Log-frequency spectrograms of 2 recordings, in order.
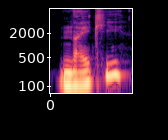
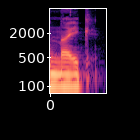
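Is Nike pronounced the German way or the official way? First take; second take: official; German. First: The brand name is said the official way. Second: The brand name is said the German way. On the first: This is the official pronunciation. "offiziell wäre Nike" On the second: This is how it is usually said in Germany. "bei uns in Deutschland ist es schon eher Nike"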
